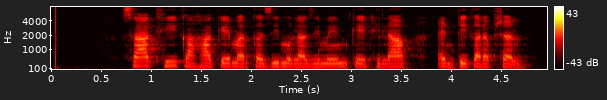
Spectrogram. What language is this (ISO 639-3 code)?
urd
